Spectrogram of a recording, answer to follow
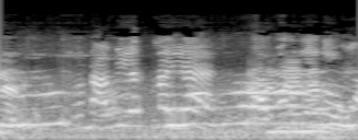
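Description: High-pitched raised voices crying out and shouting in distress, with no clear sound of blows.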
